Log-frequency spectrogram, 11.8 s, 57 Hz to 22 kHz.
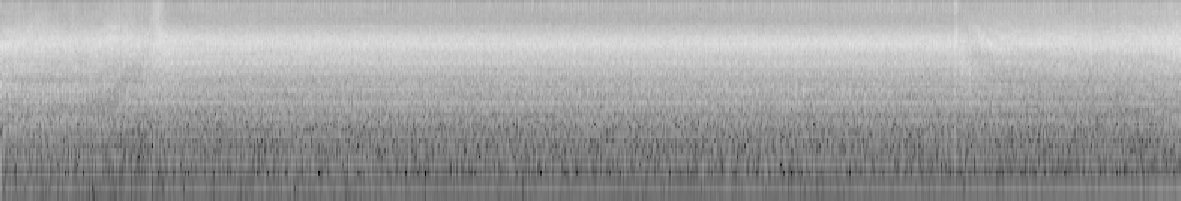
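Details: Toyota 5A-FE, cold start: from about 15 seconds a light, uneven ticking knock at about three per second rides over a hissy idle; owner suspects it comes from under the valve cover.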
